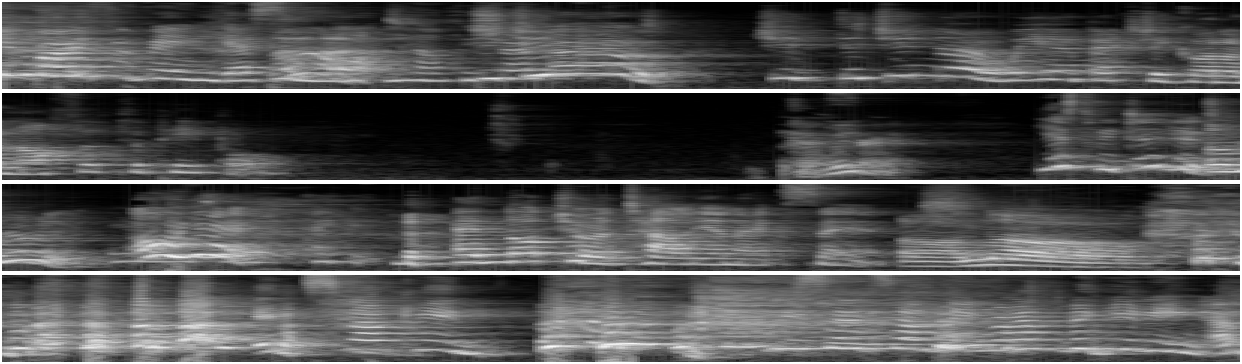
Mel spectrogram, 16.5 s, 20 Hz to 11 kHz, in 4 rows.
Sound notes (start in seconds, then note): 12.2 laughing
